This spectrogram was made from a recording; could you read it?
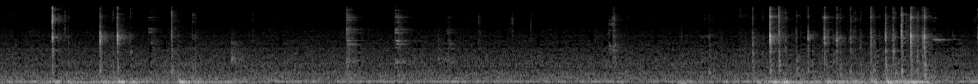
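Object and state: Plastic computer keyboard.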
